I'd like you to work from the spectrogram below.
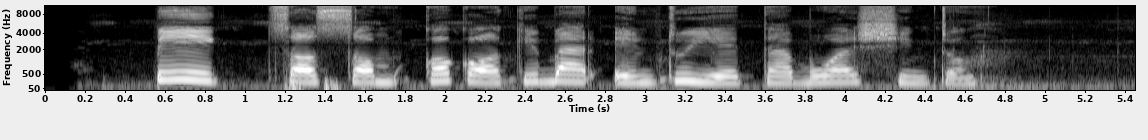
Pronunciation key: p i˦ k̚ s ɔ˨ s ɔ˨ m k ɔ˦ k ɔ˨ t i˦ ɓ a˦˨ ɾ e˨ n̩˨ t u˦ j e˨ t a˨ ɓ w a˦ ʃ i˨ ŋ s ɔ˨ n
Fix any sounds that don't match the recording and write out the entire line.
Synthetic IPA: p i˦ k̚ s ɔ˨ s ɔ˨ m k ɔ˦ k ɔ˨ k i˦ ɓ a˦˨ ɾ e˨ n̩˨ t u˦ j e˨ t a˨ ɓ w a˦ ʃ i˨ ŋ t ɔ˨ n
